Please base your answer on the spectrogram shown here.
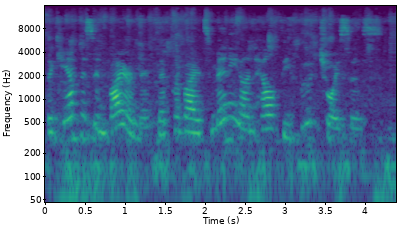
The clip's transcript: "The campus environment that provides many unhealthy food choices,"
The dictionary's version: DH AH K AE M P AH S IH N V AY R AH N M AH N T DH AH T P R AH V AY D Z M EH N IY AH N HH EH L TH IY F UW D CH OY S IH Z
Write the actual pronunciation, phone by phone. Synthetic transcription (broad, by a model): DH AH K AE M P AH S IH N V AY R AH N M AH N DH AH T P R AH V AY D Z M EH N IY AH N HH EH L TH IY F UW D CH OY S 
